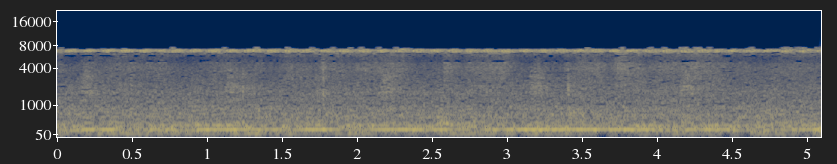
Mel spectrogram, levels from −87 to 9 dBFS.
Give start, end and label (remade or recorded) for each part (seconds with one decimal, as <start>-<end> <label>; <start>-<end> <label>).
0.0-5.1 recorded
